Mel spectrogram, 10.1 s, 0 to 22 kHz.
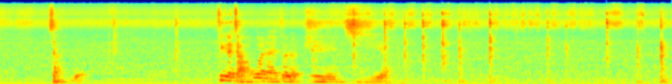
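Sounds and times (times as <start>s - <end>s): chalk tapping on a chalkboard: 5.2s - 10.0s.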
